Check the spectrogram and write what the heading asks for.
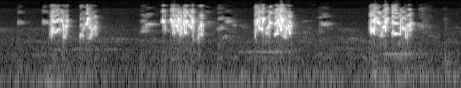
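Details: Pet green Fischer's lovebird chattering in four dense, grating chirp bursts, each a pair of rapid notes, coming about once a second.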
